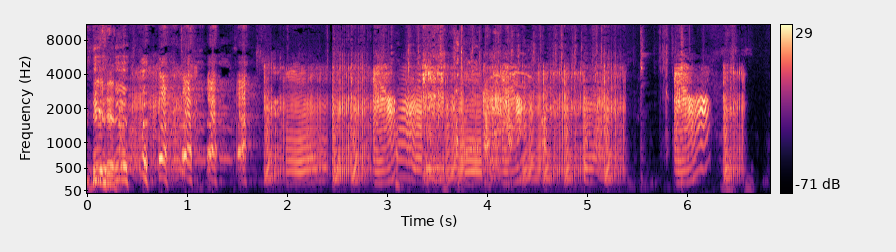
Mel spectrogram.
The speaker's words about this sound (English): There's an app called iFart.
